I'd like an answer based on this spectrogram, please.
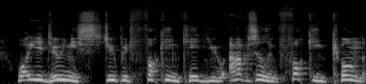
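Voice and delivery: enraged, furious, high-pitched shout. Retelling shouting at Wanda while a neighbor overheard, re-enacting angry shouting. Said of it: "as I was shouting".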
